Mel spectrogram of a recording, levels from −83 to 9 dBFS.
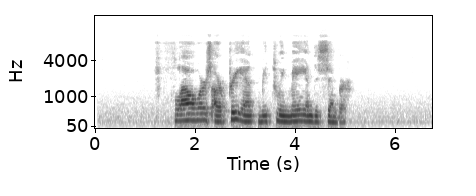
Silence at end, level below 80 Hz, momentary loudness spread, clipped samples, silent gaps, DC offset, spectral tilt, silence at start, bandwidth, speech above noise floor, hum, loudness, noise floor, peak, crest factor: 1.75 s; -56 dBFS; 10 LU; under 0.1%; none; under 0.1%; -7.5 dB/octave; 1.6 s; 7.8 kHz; 40 dB; none; -19 LUFS; -58 dBFS; -2 dBFS; 18 dB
